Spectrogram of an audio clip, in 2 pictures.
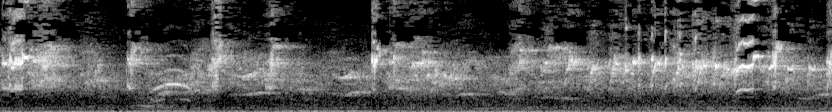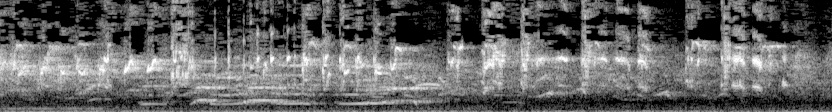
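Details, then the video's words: Several lovebirds chirp after feeling unsafe while being filmed. Overlapping high, busy chirps and twitters form a dense chatter, with a few lower whistled notes and a steady low background hum. "The sounds of parrots after feeling unsafe."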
